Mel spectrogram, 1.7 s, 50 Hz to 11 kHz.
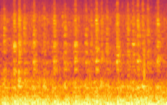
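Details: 1958 Plymouth V8 during build, idling briefly with radiator but no cooling fan, kept short to avoid overheating; steady, even low rumble with smooth lope and no knocks or ticks; normal idle.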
